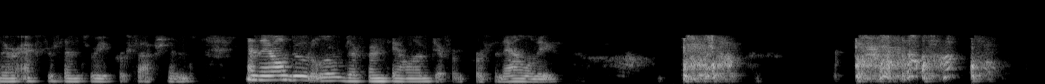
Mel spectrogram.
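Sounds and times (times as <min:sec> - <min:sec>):
speech: 0:00.0 - 0:05.7, 0:06.8 - 0:07.7, 0:08.6 - 0:09.8
person clearing throat: 0:06.8 - 0:07.5, 0:08.4 - 0:10.1.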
